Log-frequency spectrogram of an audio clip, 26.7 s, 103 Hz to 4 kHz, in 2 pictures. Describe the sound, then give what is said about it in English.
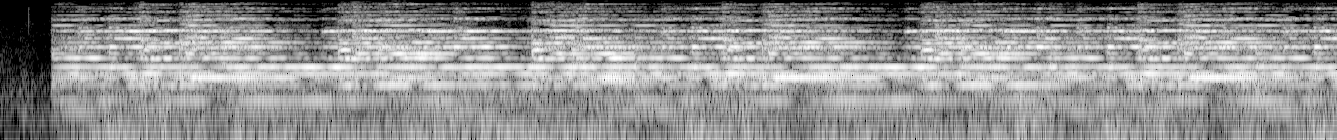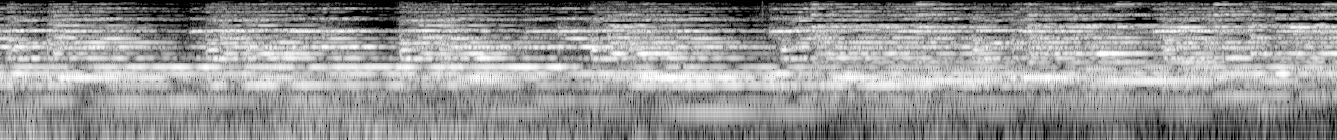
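A church bell tower rings its bell 100 times starting at 11 o'clock, pealing continuously in a dense, overlapping cascade of ringing tones, loud and sustained for the whole stretch with no voices. “So I'll just take a moment for us just to contemplate and listen for just 1 minute to the church bells.”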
